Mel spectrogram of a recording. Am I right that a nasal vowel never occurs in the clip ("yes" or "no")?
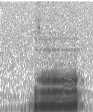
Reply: no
